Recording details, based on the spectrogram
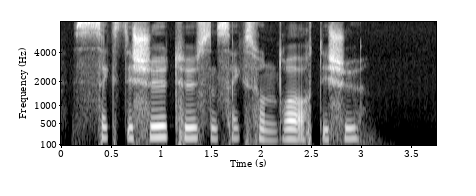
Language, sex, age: Norwegian, female, 24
